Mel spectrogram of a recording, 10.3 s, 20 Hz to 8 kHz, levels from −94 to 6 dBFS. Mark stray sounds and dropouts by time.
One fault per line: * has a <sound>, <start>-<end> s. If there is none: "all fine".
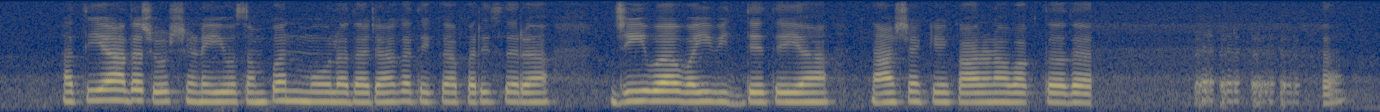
* has a laugh, 9.0-9.8 s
